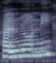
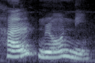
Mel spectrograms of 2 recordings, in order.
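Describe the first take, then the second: First: Said in the usual way. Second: हलम्योनी in three parts, hal, myo, ni; teacher breaking up हलम्योनी; syllable by syllable. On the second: Shown as a demonstration. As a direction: separate each syllable of हलम्योनी. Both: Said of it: "तीन तीन syllable बने हैं".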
